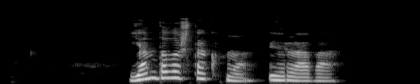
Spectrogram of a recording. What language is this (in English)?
Mari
